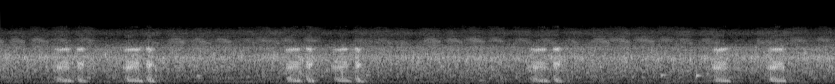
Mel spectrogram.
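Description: Brief, grating toad croaks come in close pairs with gaps of a second or more between them. A steady hiss runs underneath throughout.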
